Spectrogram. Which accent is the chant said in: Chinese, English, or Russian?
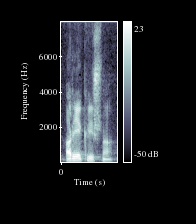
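Russian. It is said with a rough Russian accent. "Или русский «Харе Кришна». Ну, грубо очень"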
